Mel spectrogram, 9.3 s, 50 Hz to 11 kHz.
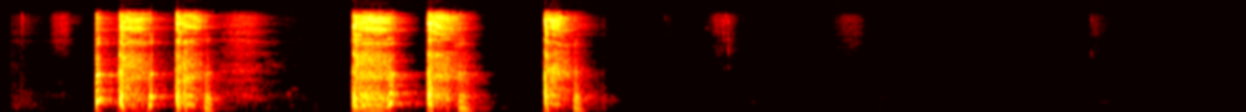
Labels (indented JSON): {
  "expert_labels": [
    {
      "quality": "good",
      "cough_type": "dry",
      "dyspnea": false,
      "wheezing": false,
      "stridor": false,
      "choking": false,
      "congestion": false,
      "nothing": true,
      "diagnosis": "upper respiratory tract infection",
      "severity": "mild"
    }
  ],
  "age": 38,
  "gender": "male",
  "respiratory_condition": false,
  "fever_muscle_pain": false,
  "status": "symptomatic"
}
